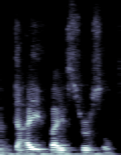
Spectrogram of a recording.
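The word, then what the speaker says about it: diphycercal: waters that have a diphysersal tail it's a very complex word but if you they die vice versa a couple of times I'm sure you'll remember it it's very complicated in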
